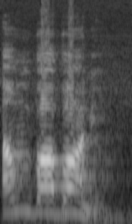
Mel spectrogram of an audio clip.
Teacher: m is not a vowel it is a consonant but it is acting as a vowel here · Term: syllabic consonant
